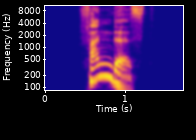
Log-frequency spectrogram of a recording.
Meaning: second-person singular preterite of finden
- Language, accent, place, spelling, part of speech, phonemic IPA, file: German, Germany, Berlin, fandest, verb, /ˈfandəst/, De-fandest.ogg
